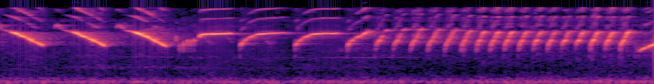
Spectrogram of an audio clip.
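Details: Canary song of loud downward slurs, then upward-curving whistled notes, ending in a fast rolling trill of many short repeated notes.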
